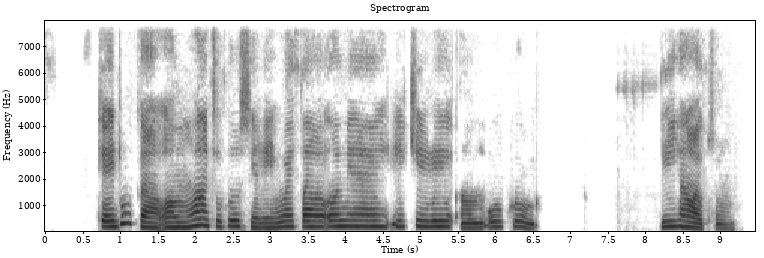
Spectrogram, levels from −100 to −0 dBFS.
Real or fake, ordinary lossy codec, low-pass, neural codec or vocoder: fake; none; none; codec, 16 kHz, 1 kbps, FreqCodec, larger model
